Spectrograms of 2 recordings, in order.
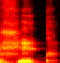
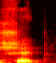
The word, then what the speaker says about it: ship: until I realized that I was using the wrong pronunciation for that word. And instead of saying ship, I said sheep, and they found it quite amusing.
